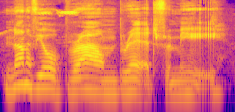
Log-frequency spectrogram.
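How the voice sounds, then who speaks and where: A man's voice: fairly high pitch, slow, a bit bright. A man voicing a haughty, self-assured storybook unicorn who talks in a languid, commanding way. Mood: breezy, eager. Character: haughty, carelessly confident unicorn.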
